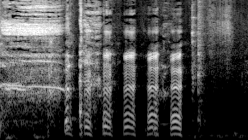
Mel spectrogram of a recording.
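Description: A person makes a quick run of five short, voiced coughs in a steady rhythm, fairly loud, as if imitating a coughing fit, with no other talking.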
